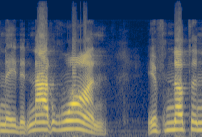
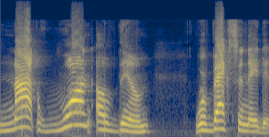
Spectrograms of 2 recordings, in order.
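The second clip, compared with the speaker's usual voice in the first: raised voice with swinging pitch. Reporting Michigan's COVID deaths, the speaker says this with a raised voice. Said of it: "I'm raising my voice".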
